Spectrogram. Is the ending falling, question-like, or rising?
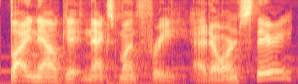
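question-like. The pitch rises sharply like a question. The line sounds like a question. "If you do it too much, you can make it sound like a question"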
